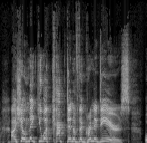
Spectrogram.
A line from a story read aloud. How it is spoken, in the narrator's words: Louis Napoleon blurted out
